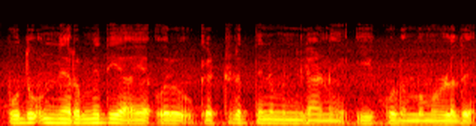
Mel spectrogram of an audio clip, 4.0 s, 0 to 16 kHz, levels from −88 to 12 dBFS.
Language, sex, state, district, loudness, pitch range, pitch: Malayalam, male, Kerala, Wayanad, -15 LUFS, 90-110 Hz, 105 Hz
